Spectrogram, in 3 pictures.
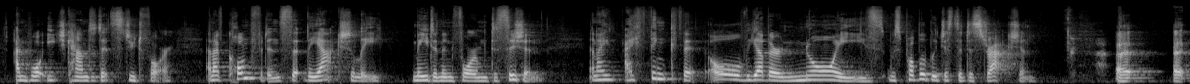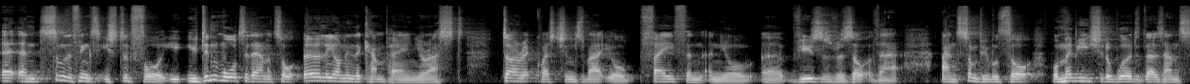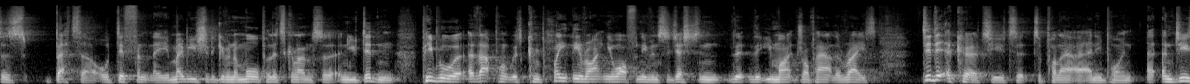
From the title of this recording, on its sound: LIVE at the Edinburgh Festival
